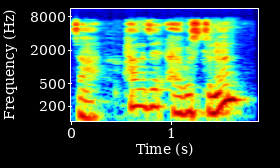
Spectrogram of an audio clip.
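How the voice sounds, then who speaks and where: A man's voice: fairly high pitch, very animated, a little slow, dark tone, breathy edge, highs cut off. A man teaching an English lesson, repeating phrases in question-and-answer drills with frequent fillers.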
